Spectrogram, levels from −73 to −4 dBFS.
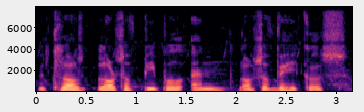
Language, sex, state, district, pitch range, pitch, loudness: Hindi, male, Arunachal Pradesh, Lower Dibang Valley, 130-140 Hz, 135 Hz, -21 LUFS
